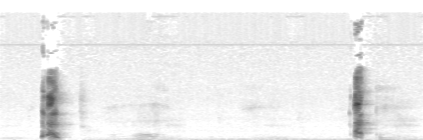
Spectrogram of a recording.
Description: Poor baby got hiccups!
